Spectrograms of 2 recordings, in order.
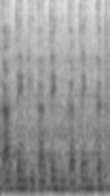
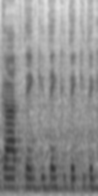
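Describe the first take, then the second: First: Soft murmured thanks; quiet prayer. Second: Low murmured thanks to God; grateful prayer. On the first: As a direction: whisper thanks to God. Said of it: "like, a hundred times". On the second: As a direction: say thanks softly, again and again. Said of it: "I'll say that a hundred times". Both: Retold or imitated.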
